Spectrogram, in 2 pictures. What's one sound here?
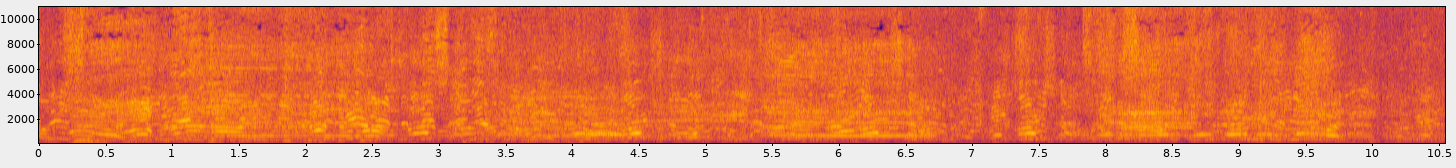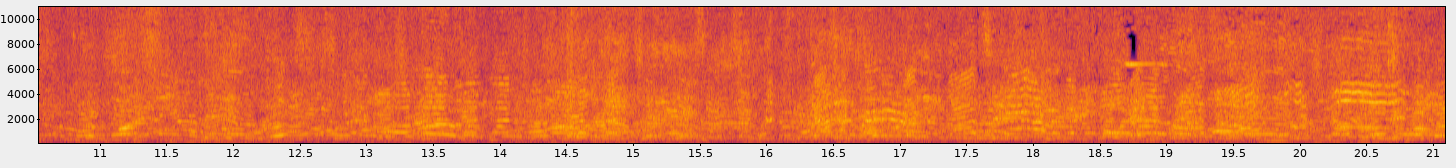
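A crowd of men and women shouts and chants loudly outdoors.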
